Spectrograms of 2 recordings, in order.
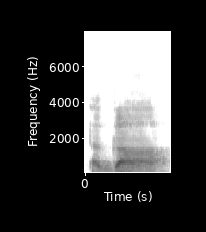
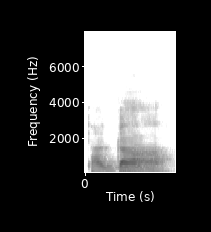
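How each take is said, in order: First: The middle consonant is a hard g. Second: The same.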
